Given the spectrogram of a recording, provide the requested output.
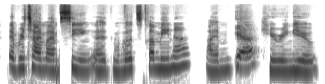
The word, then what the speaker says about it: Gewürztraminer: But my next order from Wink Wine is going to be, or is going to contain, Gewürztraminer. – That's how you say it? – Gewürztraminer.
